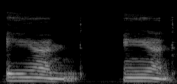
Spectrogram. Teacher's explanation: when you have a short a and an N it sounds like it's coming through your nose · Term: nasalized a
